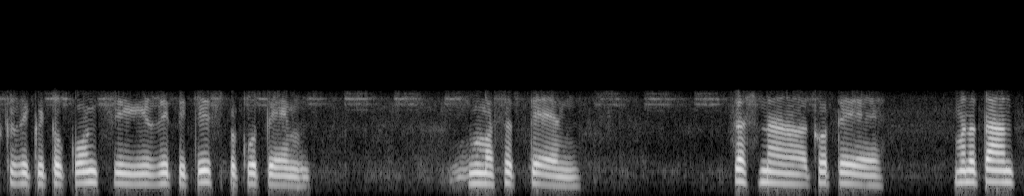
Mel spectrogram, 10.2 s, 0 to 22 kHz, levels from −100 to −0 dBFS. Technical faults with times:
0.00-10.24 G.729 codec
2.98-3.08 VoIP packet loss concealed by the speech codec

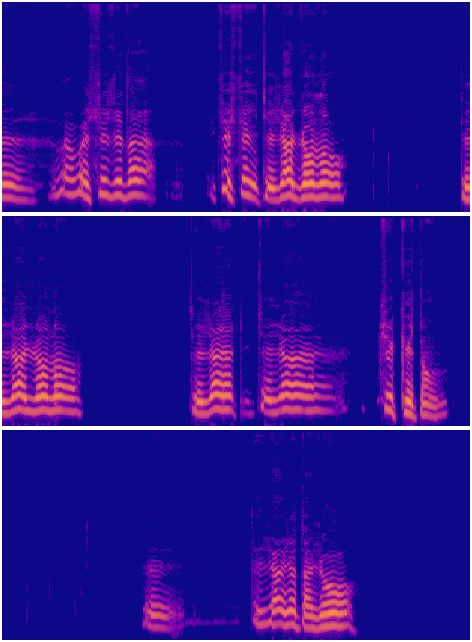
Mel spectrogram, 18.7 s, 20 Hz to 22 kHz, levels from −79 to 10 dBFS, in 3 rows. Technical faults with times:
none

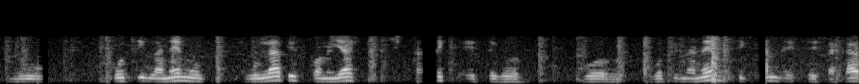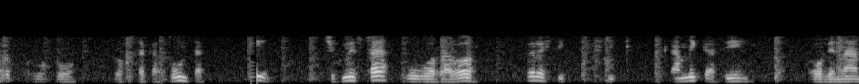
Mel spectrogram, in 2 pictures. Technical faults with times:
0.00-17.19 noise suppressor artifacts
0.08-1.39 speech cut by the noise suppressor
0.38-0.48 packet loss with pitch repetition
2.37-16.09 speech cut by the noise suppressor
4.18-4.36 packet loss with pitch repetition
7.56-7.66 packet loss with pitch repetition
11.10-11.16 packet loss with pitch repetition

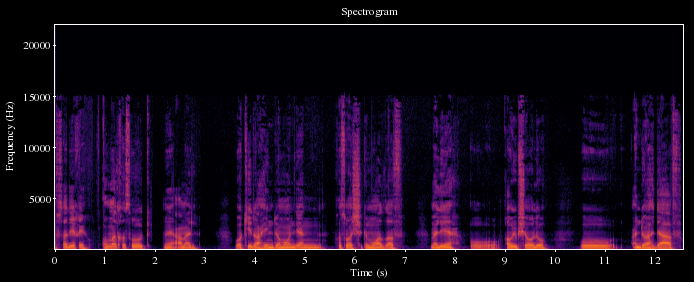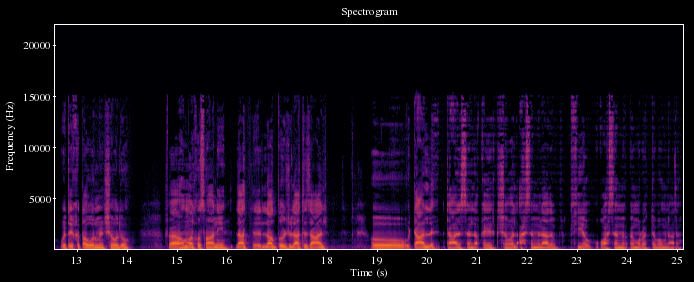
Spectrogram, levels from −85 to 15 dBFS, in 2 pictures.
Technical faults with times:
20.11-25.14 channel delay (comb filtering)

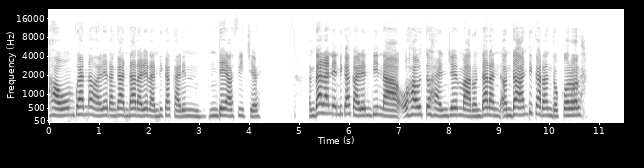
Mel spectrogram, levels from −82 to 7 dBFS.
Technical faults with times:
none

